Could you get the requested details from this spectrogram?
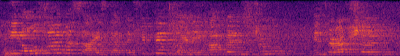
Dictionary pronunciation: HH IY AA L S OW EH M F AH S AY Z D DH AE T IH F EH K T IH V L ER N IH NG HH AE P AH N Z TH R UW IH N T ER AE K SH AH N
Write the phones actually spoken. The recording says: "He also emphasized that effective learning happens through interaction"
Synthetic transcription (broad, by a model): HH IY AA L S OW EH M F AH S AY Z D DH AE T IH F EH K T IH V L ER N IH NG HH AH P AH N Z T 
